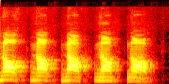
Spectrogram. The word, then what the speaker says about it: knock: And knock, K is before N.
